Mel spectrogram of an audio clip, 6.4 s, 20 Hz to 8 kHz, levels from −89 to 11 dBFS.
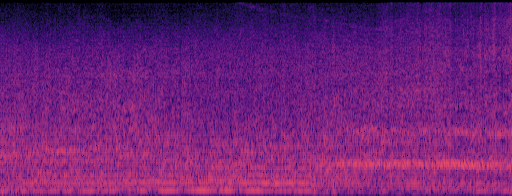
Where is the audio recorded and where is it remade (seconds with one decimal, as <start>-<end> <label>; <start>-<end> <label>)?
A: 0.0-0.9 recorded; 0.9-2.3 remade; 2.3-3.1 recorded; 3.1-6.4 remade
